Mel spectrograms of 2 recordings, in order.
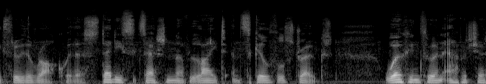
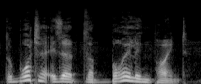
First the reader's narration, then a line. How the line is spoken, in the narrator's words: I cried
